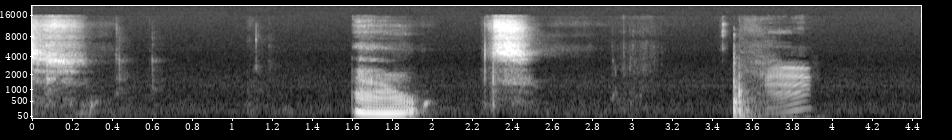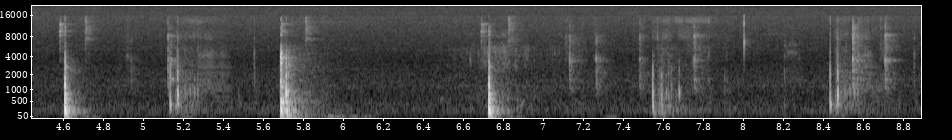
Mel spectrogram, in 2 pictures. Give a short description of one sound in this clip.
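A block is placed with a short wooden thud.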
